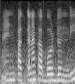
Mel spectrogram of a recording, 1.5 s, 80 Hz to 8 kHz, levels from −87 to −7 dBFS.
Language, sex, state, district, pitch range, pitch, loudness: Telugu, female, Andhra Pradesh, Srikakulam, 215-230 Hz, 220 Hz, -20 LUFS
